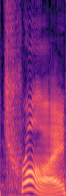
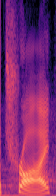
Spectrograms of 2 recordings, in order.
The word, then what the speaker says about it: trie: a try so a try sort of a weird name and pronunciation short for retrieval pronounced try typically a try is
